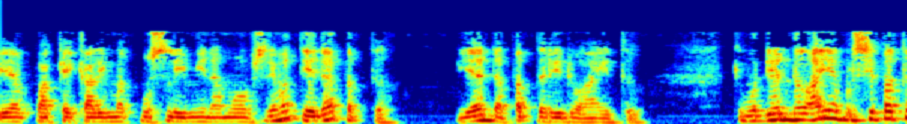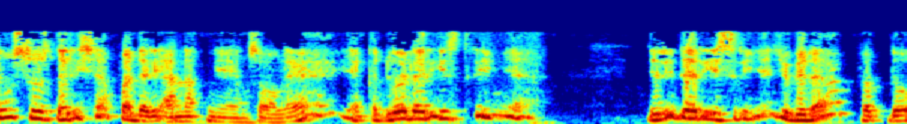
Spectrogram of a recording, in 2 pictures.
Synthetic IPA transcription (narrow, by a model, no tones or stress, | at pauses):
japakajkalimat̪̚musliminamamuslimat̪idadapət̪ːʊh | jadapət̪̚daɾidoʔait̪u | kəmudiandoʔajaŋbərs̬ifat̪husʊsdaɾisiapadaɾiʔanak̚ɲajaŋsolɛhjaŋkəduadaɾiːst̪ɾiɲa | d͡ʒadidaɾiːs̬t̪ɾiɲad͡ʒuɡadapət̪̚do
